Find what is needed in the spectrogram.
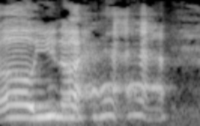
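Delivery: put-on mocking, teasing voice. Retelling how someone went back to clowning another person: imitating mocking clowning. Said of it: "went right back to clowning her".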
